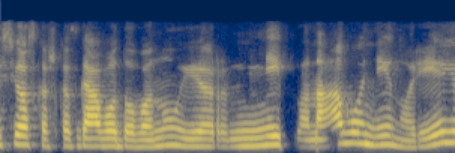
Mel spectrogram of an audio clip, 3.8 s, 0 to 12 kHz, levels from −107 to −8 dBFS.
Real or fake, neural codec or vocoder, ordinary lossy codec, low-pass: real; none; MP3, 64 kbps; 7.2 kHz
